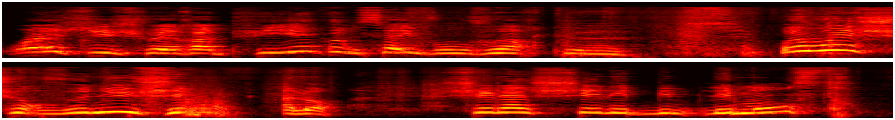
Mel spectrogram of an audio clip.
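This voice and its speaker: A middle-aged woman talks to her viewers from home, rambling from one grievance to the next with an exasperated edge. Her voice sits a little high, and she drifts around the room as she chats. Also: lively intonation, a little slow, a little mellow, slight background noise. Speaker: vlogger. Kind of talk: casual chat to camera.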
